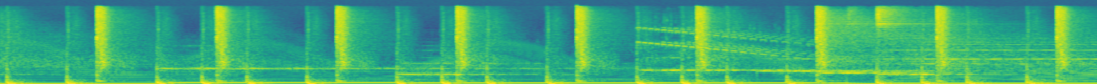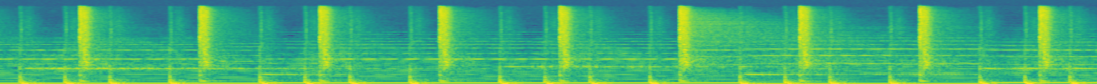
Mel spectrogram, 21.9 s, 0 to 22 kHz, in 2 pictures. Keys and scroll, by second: 1.3 Right, 6.0 Right, 6.8 Down, 7.5 Up, 20.6 Right.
